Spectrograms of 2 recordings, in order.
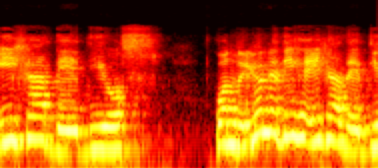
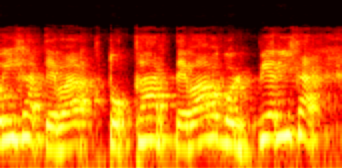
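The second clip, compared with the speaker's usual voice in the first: usual speaking voice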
